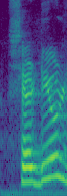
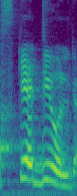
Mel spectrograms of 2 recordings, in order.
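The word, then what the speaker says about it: scheduled: Will be शेड्यूल्ड एज, शेड्यूल्ड या स्केड्यूल्ड, आप दोनों में से कुछ भी पढ़ सकते हो, प्रोनाउंसिएशन आपके मन के ऊपर है, शेड्यूल्ड भी और स्केड्यूल्ड भी।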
